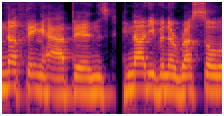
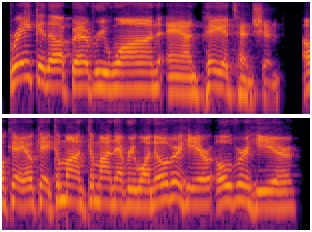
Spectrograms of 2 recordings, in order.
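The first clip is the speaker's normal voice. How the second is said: a somewhat higher, strong call over the crowd; teacher's shout; 4 semitones higher than usual. Acted. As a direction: round up the noisy class. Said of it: "strong, clear voice shout above the talking".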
